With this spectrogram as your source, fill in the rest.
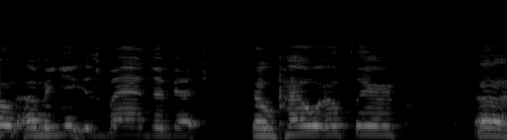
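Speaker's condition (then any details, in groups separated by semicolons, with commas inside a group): Cerebral palsy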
